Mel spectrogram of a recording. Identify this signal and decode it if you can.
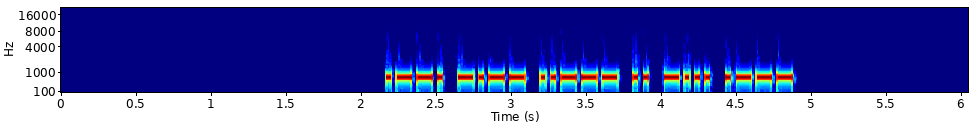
Morse code, heard as a keyed tone, about 34 wpm, 700 Hz. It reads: PY2IBJ
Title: DXCC-100 Call Signs - 6 Characters - Repeated 3x - 35wpm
